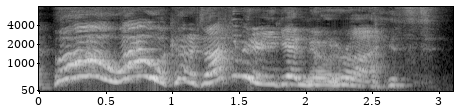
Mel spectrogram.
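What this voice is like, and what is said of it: Overly loud screaming character voice. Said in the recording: “in a voice that's way too loud ... Can you stop screaming?”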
